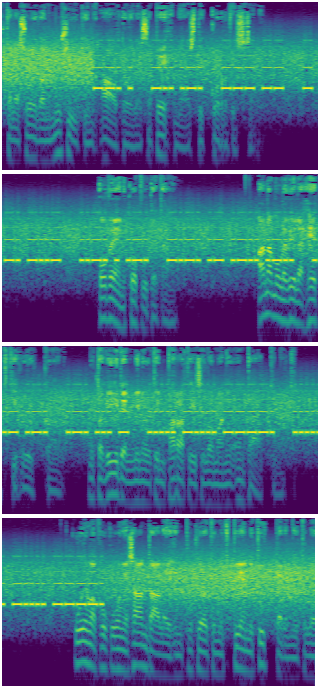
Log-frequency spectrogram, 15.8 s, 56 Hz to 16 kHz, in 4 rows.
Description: Morse code, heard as a keyed tone, machine-sent, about 33 wpm, 880 Hz, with radio static. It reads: GE DR OM TNX FER CALL UR RST 569 569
